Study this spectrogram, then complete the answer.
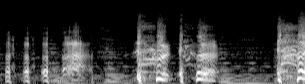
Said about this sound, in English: Marie looked at Gawain, who shrugged back innocently as Paul's mirth cascaded into severe coughs. Dear fellow, don't hurt yourself. Shaking his head and holding up a hand, Paul hacked a few more times, tears running down his face,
